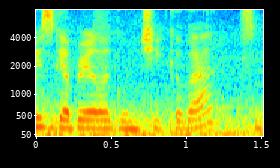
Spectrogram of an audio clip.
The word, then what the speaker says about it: Gunčíková: you're going to perform my name is Gabriela Concha Cova so it's hard to pronounce it indeed I perform a song that's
